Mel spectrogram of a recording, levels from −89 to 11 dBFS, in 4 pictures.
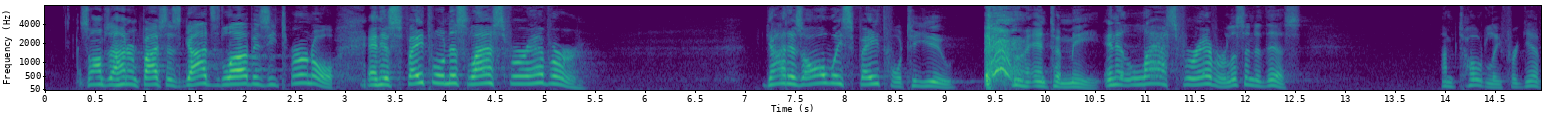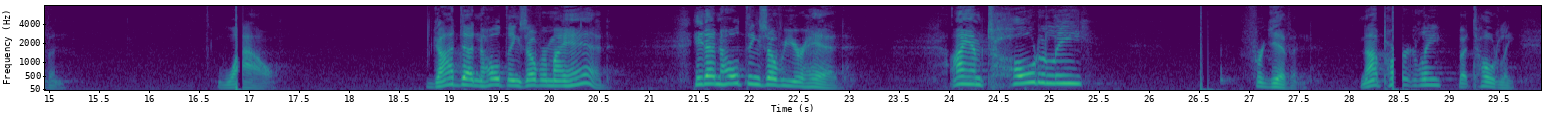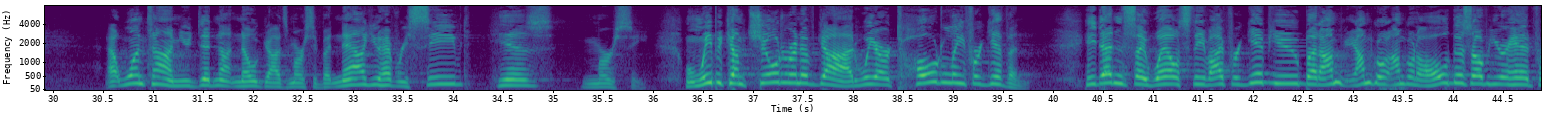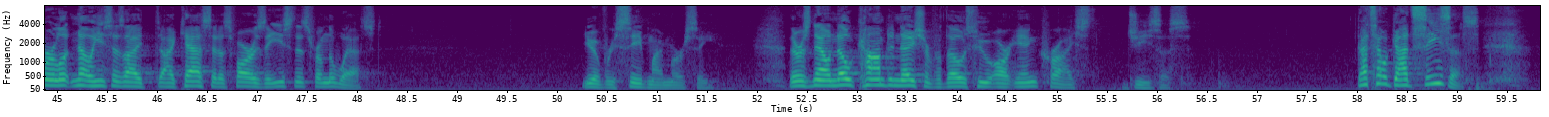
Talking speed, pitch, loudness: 140 wpm, 195 Hz, -26 LUFS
